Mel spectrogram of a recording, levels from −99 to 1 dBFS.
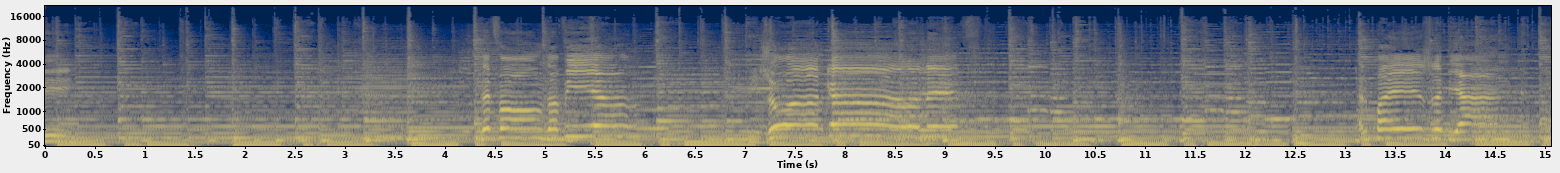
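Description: No technical faults can be heard anywhere in the recording.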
